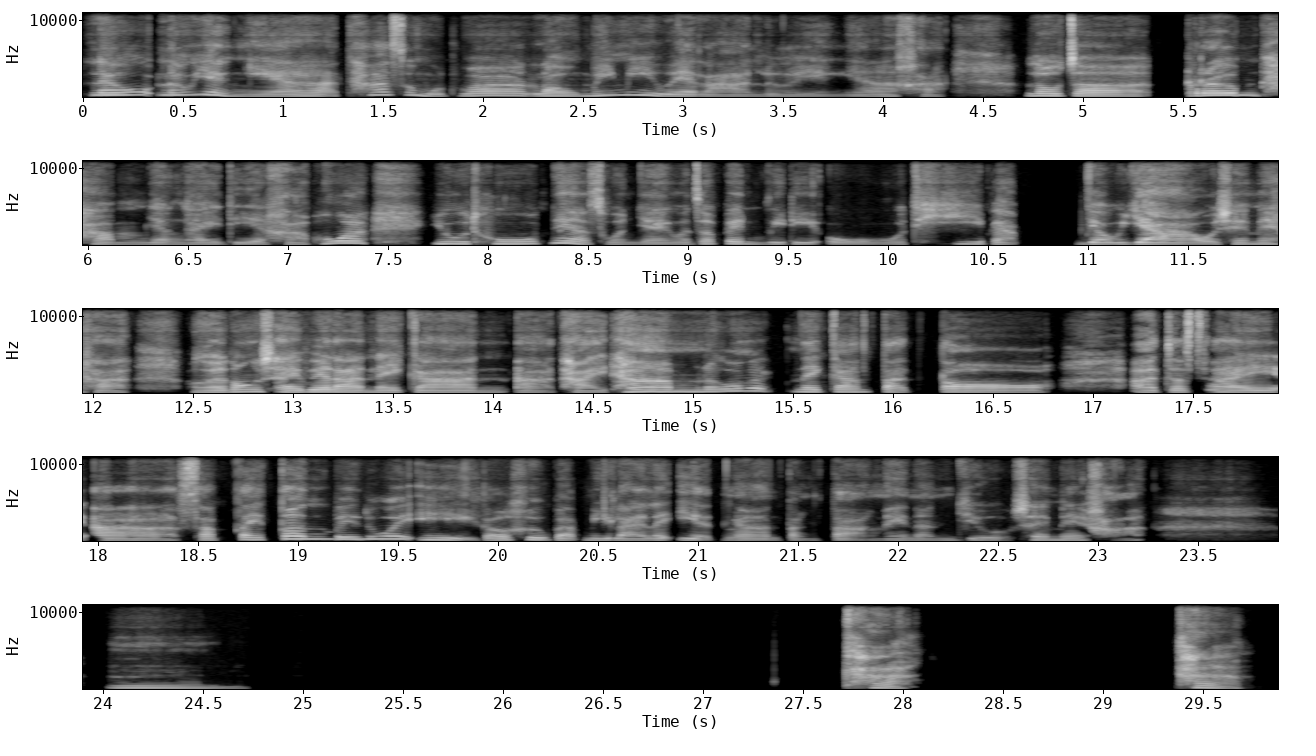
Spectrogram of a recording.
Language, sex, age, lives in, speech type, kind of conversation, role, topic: Thai, female, 30-34, Thailand, conversation, podcast, host, ทำยังไงถึงจะทำงานอดิเรกให้เป็นกิจวัตรได้?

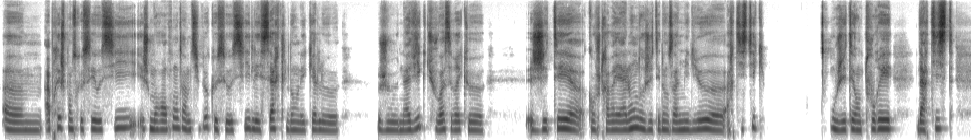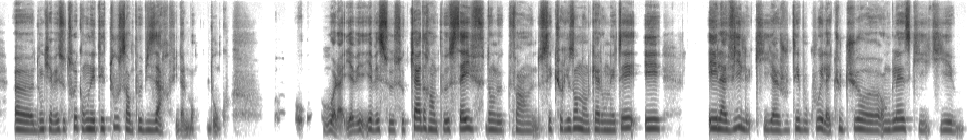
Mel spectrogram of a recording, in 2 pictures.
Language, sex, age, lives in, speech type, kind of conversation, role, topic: French, female, 30-34, France, conversation, advice, user, Comment rester moi-même quand la pression sociale me pousse à changer ?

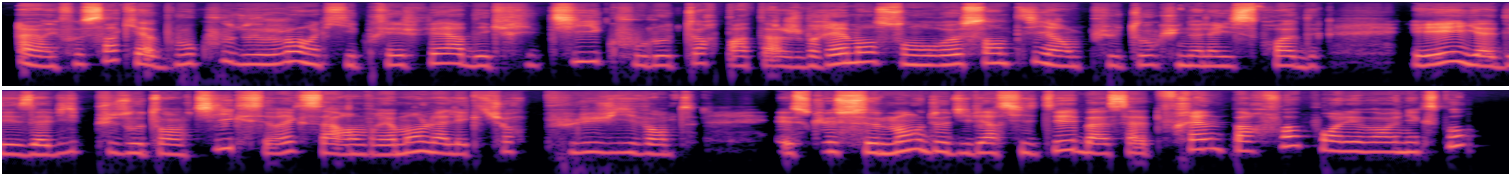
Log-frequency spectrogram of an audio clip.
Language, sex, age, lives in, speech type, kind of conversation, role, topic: French, female, 25-29, France, read, expert-assistant, expert, Les critiques d’art voient-ils vraiment les œuvres différemment du grand public ? Qu’est-ce qui influence leur regard ?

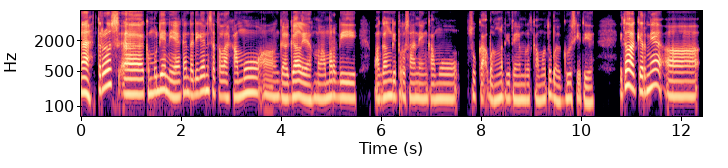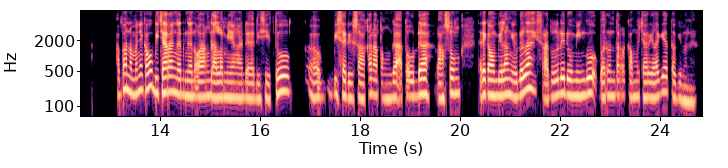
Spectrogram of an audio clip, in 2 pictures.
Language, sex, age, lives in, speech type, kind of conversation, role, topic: Indonesian, female, 35-39, Indonesia, conversation, podcast, host, Bagaimana kamu belajar dari kegagalan tanpa kehilangan semangat?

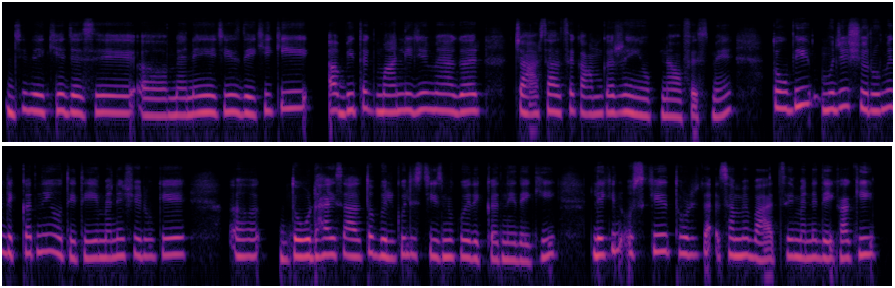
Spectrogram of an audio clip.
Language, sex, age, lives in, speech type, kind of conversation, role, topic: Hindi, female, 20-24, India, conversation, advice, user, सोने में देर लगने और दिमाग में लगातार विचार चलने की समस्या से कैसे निपटूँ?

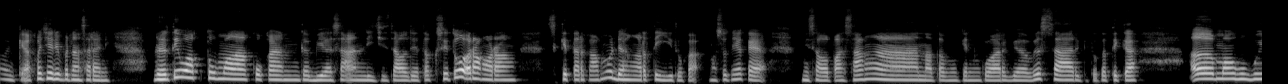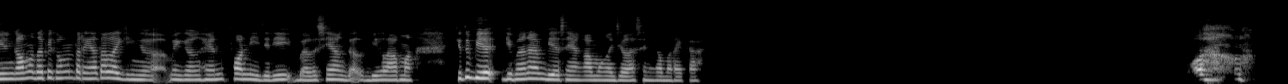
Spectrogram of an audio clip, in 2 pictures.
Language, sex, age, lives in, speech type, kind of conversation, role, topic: Indonesian, female, 30-34, Indonesia, conversation, podcast, host, Apakah kamu punya kebiasaan detoks digital, dan bagaimana pengaruhnya dalam hidupmu?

